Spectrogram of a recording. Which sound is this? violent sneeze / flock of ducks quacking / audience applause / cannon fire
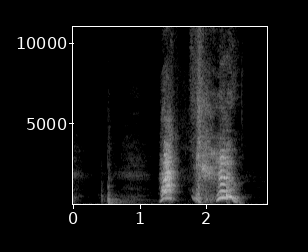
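violent sneeze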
